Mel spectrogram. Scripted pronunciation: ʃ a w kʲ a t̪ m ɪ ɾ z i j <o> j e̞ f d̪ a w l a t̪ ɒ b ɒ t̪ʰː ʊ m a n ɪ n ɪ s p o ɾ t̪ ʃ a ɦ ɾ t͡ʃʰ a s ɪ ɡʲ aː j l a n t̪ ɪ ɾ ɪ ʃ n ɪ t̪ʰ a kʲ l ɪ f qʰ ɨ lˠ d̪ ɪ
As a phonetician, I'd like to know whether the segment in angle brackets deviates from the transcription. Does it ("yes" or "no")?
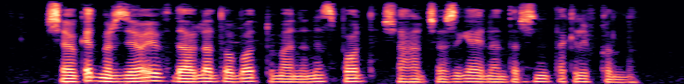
yes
